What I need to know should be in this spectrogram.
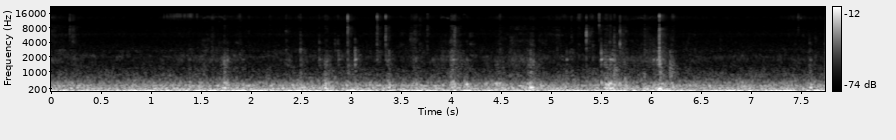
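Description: A small hex driver clicks and ticks against metal parts.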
